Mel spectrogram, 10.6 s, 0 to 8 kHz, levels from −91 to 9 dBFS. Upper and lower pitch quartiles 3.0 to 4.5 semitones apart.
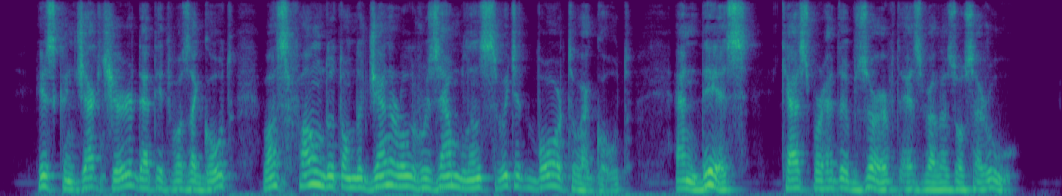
No: average, 5.2 semitones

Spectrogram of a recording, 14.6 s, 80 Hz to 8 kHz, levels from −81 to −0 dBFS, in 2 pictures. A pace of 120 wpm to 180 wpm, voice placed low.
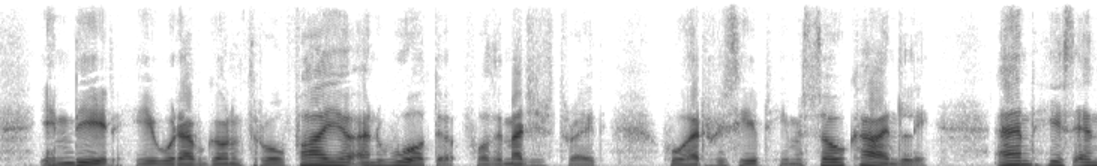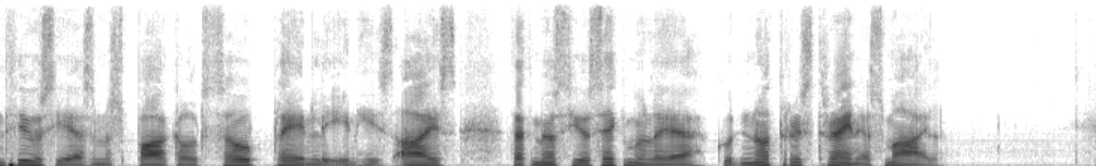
Yes: average, 145 wpm; low, 115 Hz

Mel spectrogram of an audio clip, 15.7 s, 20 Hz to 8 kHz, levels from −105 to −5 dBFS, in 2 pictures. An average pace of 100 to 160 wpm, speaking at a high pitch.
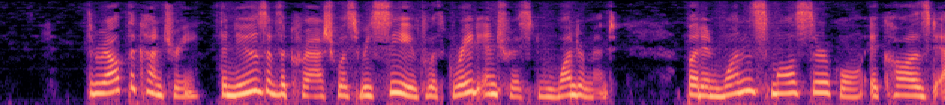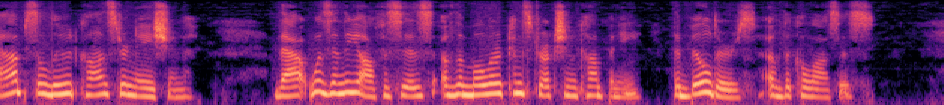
Yes: average, 150 wpm; high, 215 Hz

